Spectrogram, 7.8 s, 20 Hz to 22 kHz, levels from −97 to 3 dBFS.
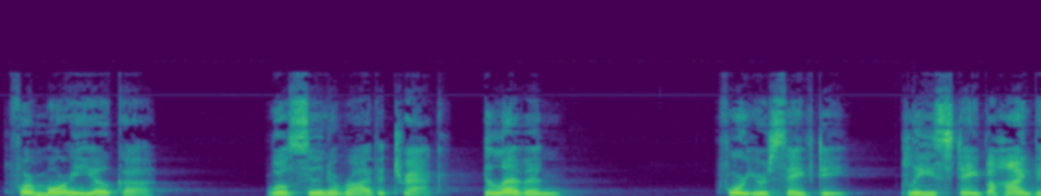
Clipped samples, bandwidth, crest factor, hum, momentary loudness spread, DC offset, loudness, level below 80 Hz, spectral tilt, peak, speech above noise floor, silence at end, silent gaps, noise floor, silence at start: under 0.1%; 13 kHz; 18 dB; none; 9 LU; under 0.1%; -17 LUFS; -78 dBFS; -3.5 dB/octave; 0 dBFS; 60 dB; 0 s; none; -76 dBFS; 0.1 s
